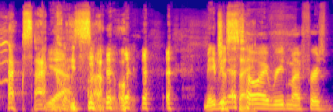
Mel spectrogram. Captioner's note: laughter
